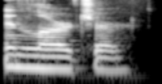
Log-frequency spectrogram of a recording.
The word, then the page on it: enlarger: American English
